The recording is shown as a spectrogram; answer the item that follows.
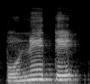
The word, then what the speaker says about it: ponete: ejemplo ponete al costado la palabra ponete es una palabra llana que termina en vocal por eso no lleva tild decímelo es una esdrújula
